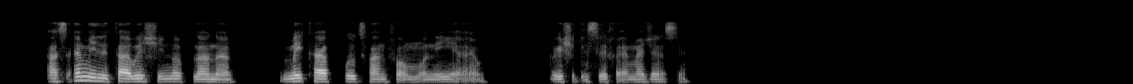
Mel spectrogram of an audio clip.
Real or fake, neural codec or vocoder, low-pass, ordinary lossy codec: fake; codec, 16 kHz, 2 kbps, FunCodec, trained on Chinese and English, 25 frames a second; 7.2 kHz; Opus, 16 kbps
